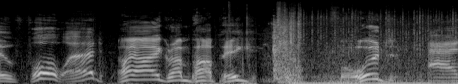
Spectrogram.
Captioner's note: lever clunks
